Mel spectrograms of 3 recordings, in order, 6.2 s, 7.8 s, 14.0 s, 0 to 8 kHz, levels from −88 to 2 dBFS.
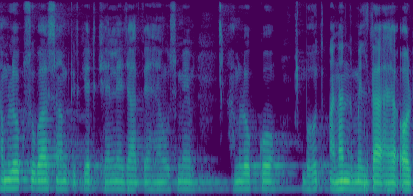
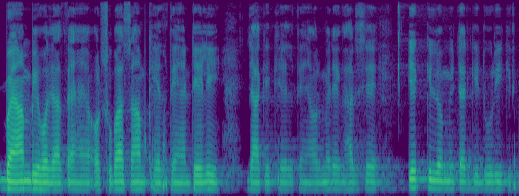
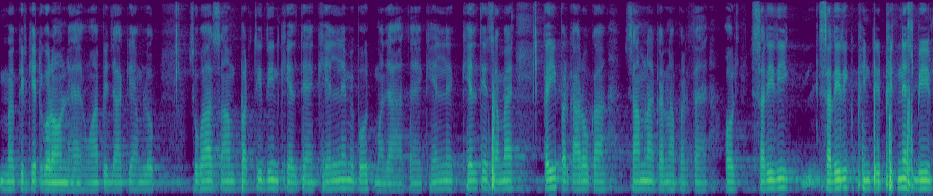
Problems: constant background noise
